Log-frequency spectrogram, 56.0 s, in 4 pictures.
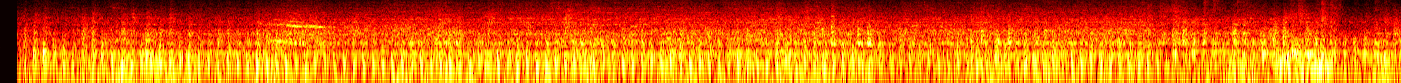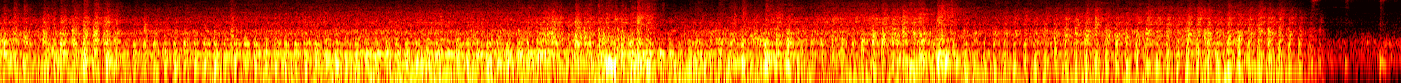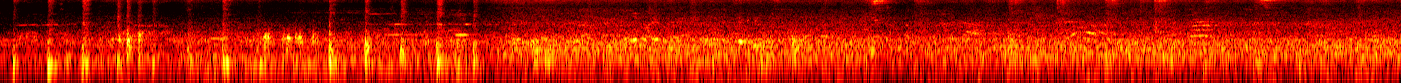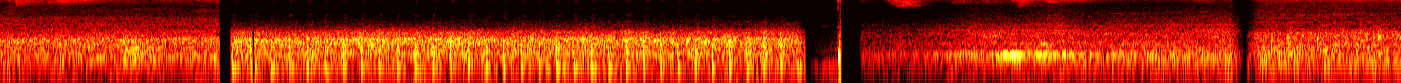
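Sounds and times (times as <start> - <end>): train wheels rumbling on rail: 0.2 - 50.2
clacks over rail joints: 9.6 - 16.6, 19.2 - 32.9, 44.5 - 50.2.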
